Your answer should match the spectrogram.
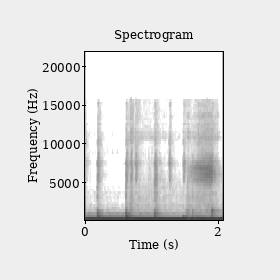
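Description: Bass-heavy electronic music played loud through Panasonic SB-VK800 and SB-W800 twin-woofer speakers during a bass test. Three deep bass notes are struck, and the last slides upward in pitch near the end.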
